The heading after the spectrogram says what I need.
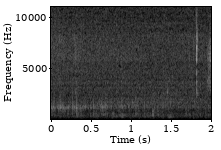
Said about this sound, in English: And then after that, you pour in the cherry natural flavor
